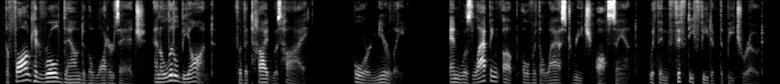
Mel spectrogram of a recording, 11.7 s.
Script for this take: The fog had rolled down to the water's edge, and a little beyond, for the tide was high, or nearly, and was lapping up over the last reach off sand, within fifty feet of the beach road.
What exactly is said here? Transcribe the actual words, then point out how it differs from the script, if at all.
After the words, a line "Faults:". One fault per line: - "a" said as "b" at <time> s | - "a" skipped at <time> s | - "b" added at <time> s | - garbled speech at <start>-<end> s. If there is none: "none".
The fog had rolled down to the water's edge, and a little beyond, for the tide was high, or nearly, and was lapping up over the last reach off sand, within fifty feet of the beach road.
Faults:
none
